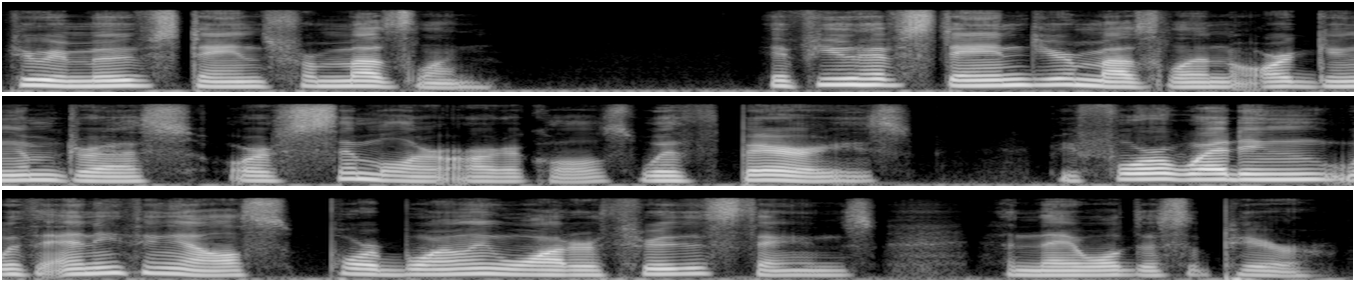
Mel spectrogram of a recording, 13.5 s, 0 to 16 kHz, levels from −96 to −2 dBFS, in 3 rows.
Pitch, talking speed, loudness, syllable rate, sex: 165 Hz, 145 wpm, -21 LUFS, 4.8 syllables/s, female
